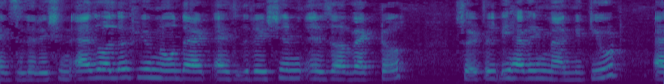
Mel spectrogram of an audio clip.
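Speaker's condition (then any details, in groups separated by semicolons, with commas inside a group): No condition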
